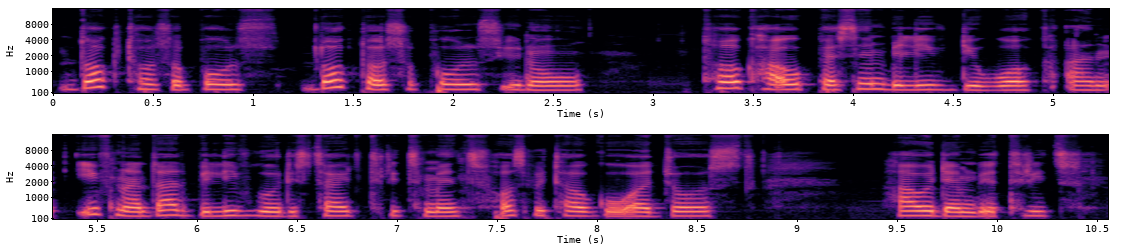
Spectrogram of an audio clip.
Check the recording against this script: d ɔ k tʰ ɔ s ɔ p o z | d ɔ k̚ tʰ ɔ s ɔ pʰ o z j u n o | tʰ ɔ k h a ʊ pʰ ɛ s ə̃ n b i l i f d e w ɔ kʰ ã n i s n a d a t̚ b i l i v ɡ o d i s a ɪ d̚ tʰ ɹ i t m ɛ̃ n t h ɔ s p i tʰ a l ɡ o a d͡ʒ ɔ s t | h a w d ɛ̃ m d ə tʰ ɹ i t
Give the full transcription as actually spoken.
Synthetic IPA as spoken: d ɔ k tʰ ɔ s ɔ p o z | d ɔ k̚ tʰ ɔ s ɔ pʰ o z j u n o | tʰ ɔ k h a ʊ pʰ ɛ s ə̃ n b i l i v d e w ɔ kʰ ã n i f n a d a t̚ b i l i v ɡ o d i s a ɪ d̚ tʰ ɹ i t m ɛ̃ n t h ɔ s p i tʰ a l ɡ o a d͡ʒ ɔ s t | h a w d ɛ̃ m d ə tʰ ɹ i t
